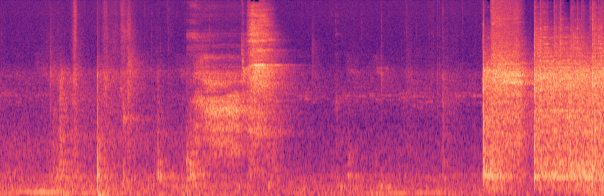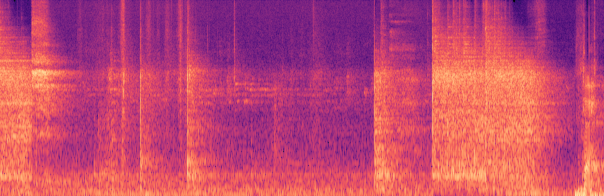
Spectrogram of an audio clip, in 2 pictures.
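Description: A heavy bench press set: a loaded barbell knocking and clanking in the bench's rack hooks, with a few sharp metal knocks. Loud rushing, breath-like noise comes in two stretches of two to three seconds, about ten seconds in and again near the end.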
